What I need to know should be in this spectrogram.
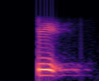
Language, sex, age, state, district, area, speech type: Hindi, female, 60+, Bihar, Begusarai, rural, conversation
